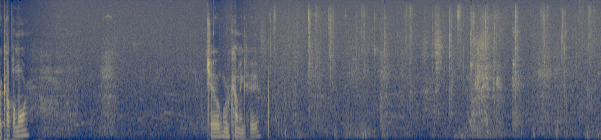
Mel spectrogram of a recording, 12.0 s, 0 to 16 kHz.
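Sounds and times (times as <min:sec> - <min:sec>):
rustling handling noise: 0:05.2 - 0:12.0
scuffing: 0:05.4 - 0:12.0.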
